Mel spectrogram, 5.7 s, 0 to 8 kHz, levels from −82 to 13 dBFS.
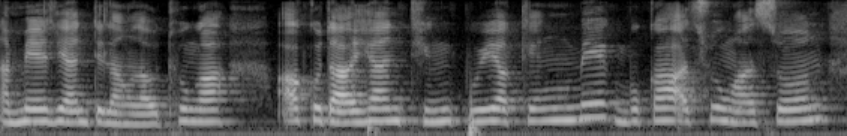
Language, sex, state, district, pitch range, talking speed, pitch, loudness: Mizo, female, Mizoram, Aizawl, 215-235 Hz, 190 wpm, 230 Hz, -19 LUFS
